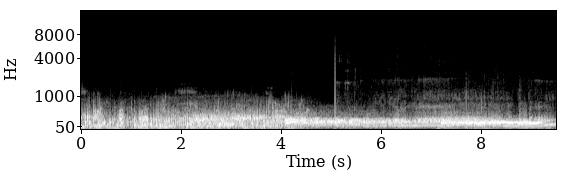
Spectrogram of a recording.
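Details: Continuous low gurgling rumble with shifting bubbly tones and a brief click; stomach growling (borborygmi).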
